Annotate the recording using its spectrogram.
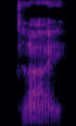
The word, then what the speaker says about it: klai: Klai. – Klai. – Klai. So the first one short, the second one long.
